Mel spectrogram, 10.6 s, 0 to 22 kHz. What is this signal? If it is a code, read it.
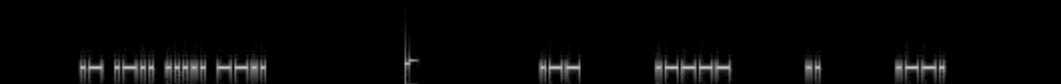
Morse code, heard as a keyed tone, about 28 wpm, spaced as for 14 wpm, 700 Hz. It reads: AL5Z W1IP
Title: USA Call Signs - 4 Characters - 6x Character Spacing - 28wpm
